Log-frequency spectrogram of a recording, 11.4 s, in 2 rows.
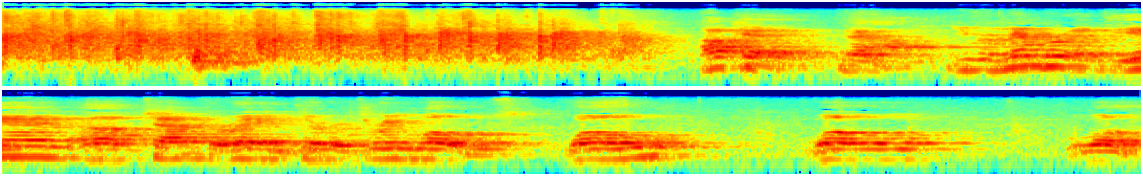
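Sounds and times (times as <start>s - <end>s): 
audience applause: 0.0s - 3.4s
speech: 3.5s - 9.1s, 9.7s - 10.4s, 11.0s - 11.3s.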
